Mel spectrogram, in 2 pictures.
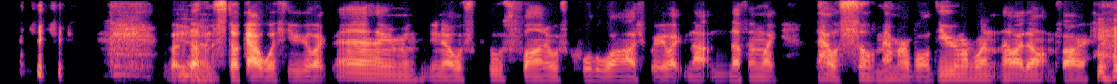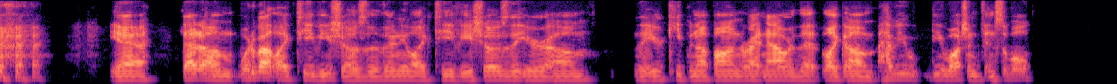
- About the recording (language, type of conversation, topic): English, unstructured, Which movie this year surprised you the most, and what about it caught you off guard?
- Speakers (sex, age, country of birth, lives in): male, 35-39, United States, United States; male, 35-39, United States, United States
- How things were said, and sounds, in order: chuckle; chuckle; other background noise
